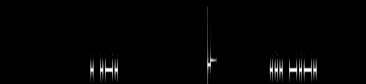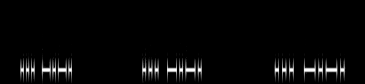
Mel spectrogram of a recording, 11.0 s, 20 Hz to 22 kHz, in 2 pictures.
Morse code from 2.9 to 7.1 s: SC SC

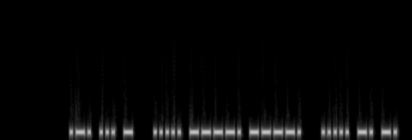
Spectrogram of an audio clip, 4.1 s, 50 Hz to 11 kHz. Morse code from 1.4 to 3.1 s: 599

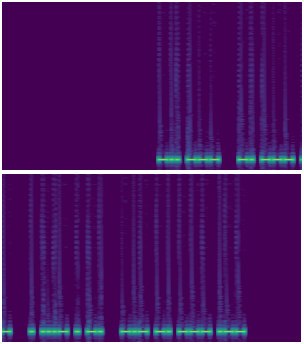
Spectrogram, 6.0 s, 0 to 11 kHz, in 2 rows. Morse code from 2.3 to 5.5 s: NOT EVEN KNOW

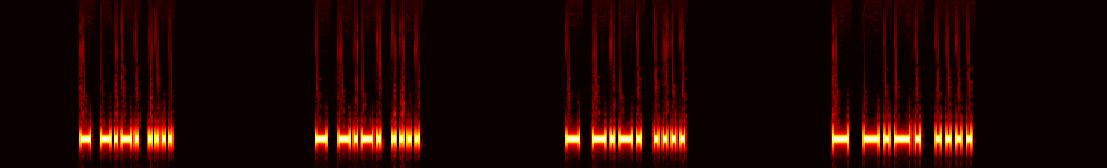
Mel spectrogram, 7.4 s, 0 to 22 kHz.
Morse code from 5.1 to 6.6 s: TCH

